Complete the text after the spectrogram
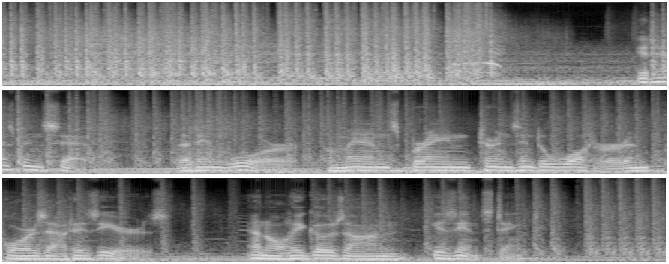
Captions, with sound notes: (guns firing) - [Voiceover] It has been said that in war a man's brain turns into water and pours out his ears, and all he goes on is instinct.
